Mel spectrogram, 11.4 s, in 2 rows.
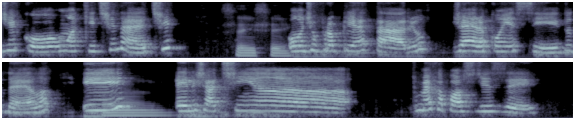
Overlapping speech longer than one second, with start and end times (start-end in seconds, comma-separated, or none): none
